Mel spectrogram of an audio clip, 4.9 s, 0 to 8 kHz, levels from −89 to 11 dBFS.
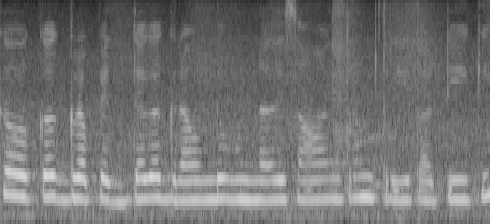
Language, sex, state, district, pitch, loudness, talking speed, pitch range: Telugu, female, Andhra Pradesh, Anantapur, 235 Hz, -14 LUFS, 110 wpm, 230-250 Hz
